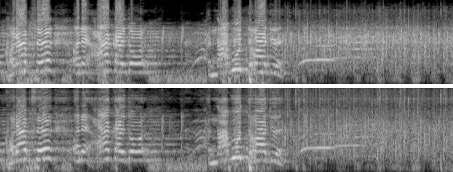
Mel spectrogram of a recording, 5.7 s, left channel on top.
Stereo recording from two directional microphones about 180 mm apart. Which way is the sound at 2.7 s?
90° right.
